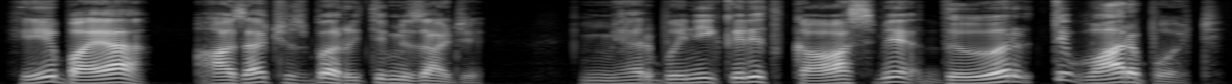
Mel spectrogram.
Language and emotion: Kashmiri, happy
